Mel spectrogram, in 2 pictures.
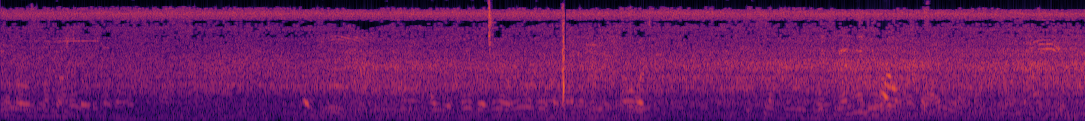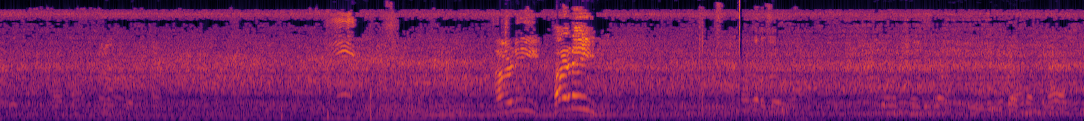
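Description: Men talk and call out at a distance outdoors.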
